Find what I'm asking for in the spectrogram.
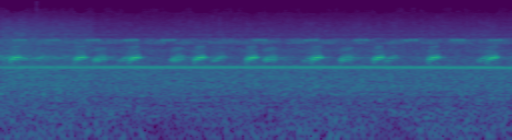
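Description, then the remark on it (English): Male arroyo toads in the Angeles National Forest advertise for mates at night with a soft, buzzing trill that repeats in short, evenly spaced bursts against a steady background drone of night sounds, with no one speaking. “With night settled in the Angeles National Forest, arroyo toads advertise for mates. The males let out a soft, buzzing trill.”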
